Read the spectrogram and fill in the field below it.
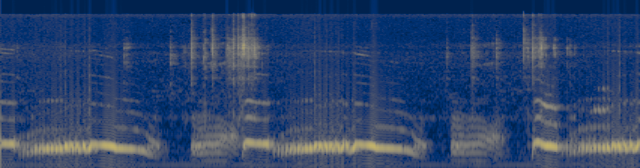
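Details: Red-eyed white albino African collared dove calling to rile up other doves: long purring coos that fall at the end, broken by harsh buzzy stutters, three cycles in a row.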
